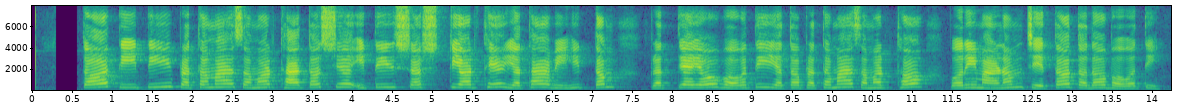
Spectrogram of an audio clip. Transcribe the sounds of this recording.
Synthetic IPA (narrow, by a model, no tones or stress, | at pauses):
t̪ət̪it̪ipɾɐt̪ʰəmasəməɾt̪ʰat̪əsjəit̪iʃɐsʈjaɾt̪ʰejɐt̪ʰaʋiɦit̪ːɐm | pɾɐt̪jɐjobʱɐʋt̪ijɐt̪ʰɐpɾɐt̪ʰəmasɐməɾt̪ʰə | pəɾimaɳ̃əmt͡ʃet̪ət̪əd̪ʱəbʱɐʋət̪i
